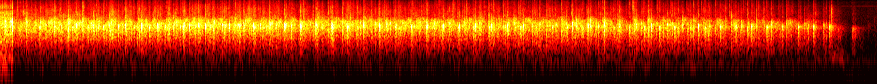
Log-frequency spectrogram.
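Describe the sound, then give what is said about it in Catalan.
A crowd applauds steadily for about sixteen seconds at a prize presentation in Balaguer, dense overlapping claps at a constant loud level, then the clapping quickly tapers off and stops. “Si algú vol aplaudir, també pot aplaudir.”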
